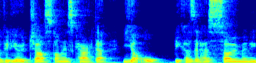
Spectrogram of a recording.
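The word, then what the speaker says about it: 有: means to have okay that's um y o u and that again is that third tone that v tone a little bit difficult a little bit tricky okay yo okay i have we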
